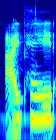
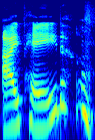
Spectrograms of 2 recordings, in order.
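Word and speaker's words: Ipade: in particular called I I think it's pronounced I paid i p a d e and it's a black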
